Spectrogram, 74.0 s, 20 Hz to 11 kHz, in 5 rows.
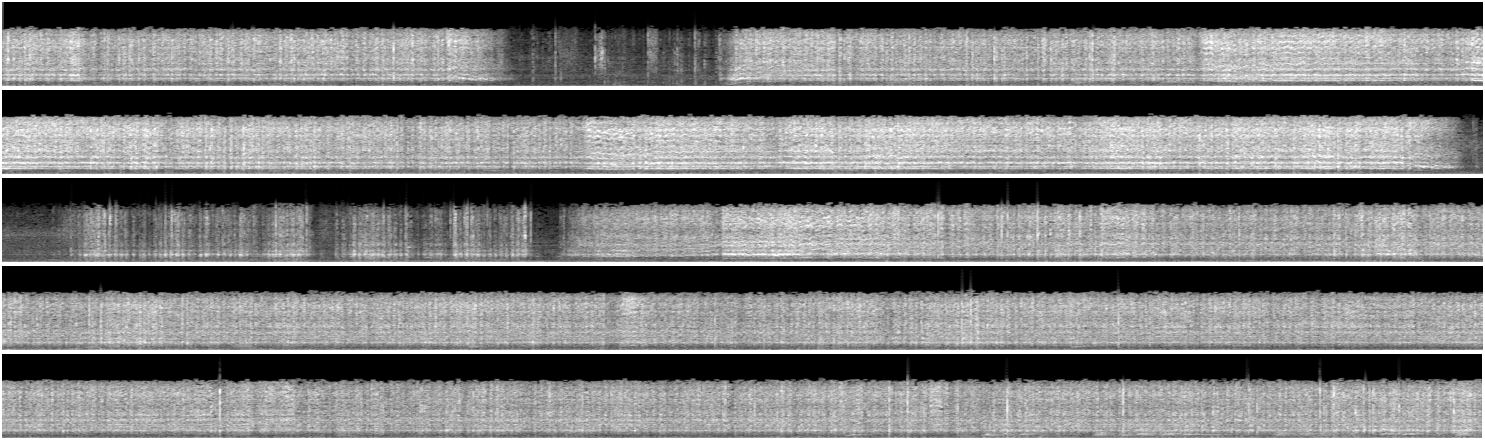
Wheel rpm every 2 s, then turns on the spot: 200, 200, 70, 30, 180, 200, 200, 200, 200, 200, 200, 200, 200, 200, 120, 10, 20, 20, 110, 160, 160, 160, 160, 160, 160, 160, 160, 160, 160, 160, 160, 160, 160, 160, 160, 160, 160.
30-34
